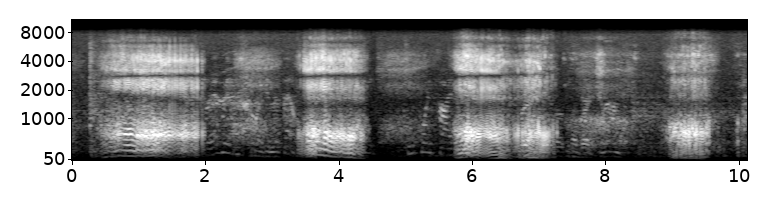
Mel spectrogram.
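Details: A man's loud, rough snores on each in-breath, four across ten seconds, with quieter breathing between; ordinary snoring.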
